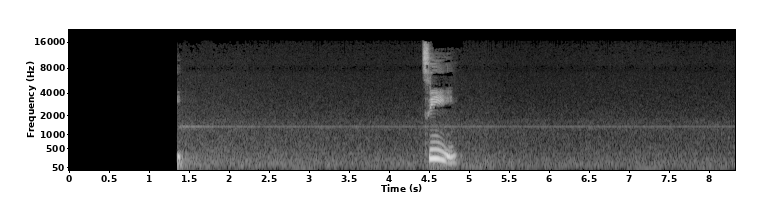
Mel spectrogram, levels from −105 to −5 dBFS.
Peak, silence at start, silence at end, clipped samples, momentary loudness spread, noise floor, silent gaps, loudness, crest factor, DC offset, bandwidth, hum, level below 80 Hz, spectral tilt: -10 dBFS; 1.35 s; 3.5 s; under 0.1%; 31 LU; -60 dBFS; none; -27 LUFS; 26 dB; under 0.1%; 16.5 kHz; none; -68 dBFS; -3.5 dB/octave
